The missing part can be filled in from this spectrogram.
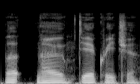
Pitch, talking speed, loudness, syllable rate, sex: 90 Hz, 170 wpm, -16 LUFS, 5.1 syllables/s, male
